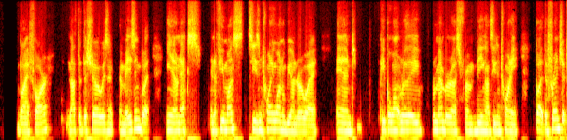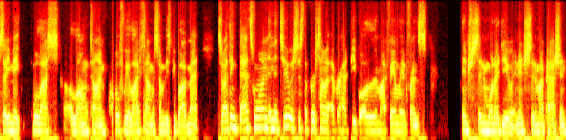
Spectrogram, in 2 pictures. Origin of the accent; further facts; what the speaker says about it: Fort Wayne, Indiana, United States; I loved growing up in Fort Wayne, Indiana.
